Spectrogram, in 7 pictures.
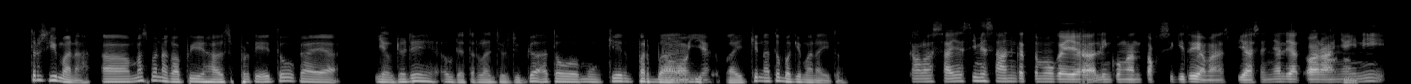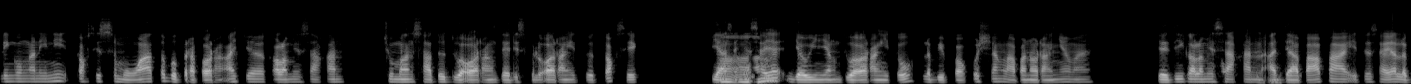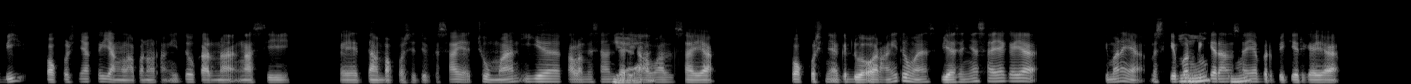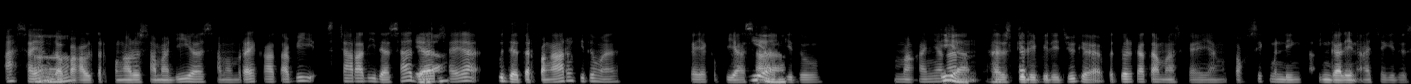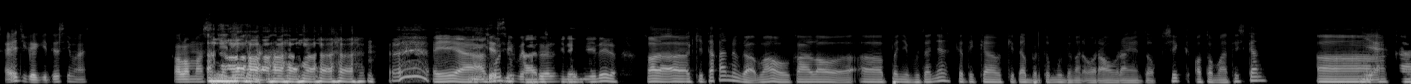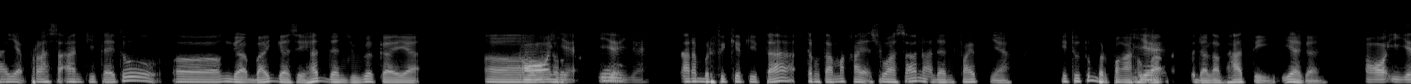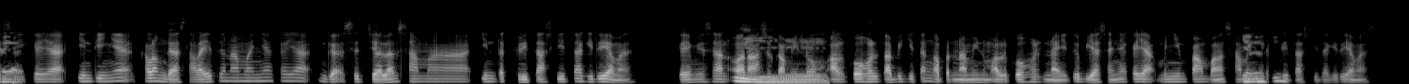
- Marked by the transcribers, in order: "fokus" said as "fokyus"; laugh; tapping; in English: "vibe-nya"; drawn out: "Wih!"
- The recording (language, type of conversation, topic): Indonesian, unstructured, Bagaimana cara kamu mengatasi tekanan untuk menjadi seperti orang lain?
